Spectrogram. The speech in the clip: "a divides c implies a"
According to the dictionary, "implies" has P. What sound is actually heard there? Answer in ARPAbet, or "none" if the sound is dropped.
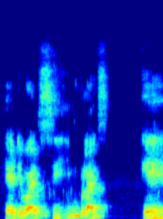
B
